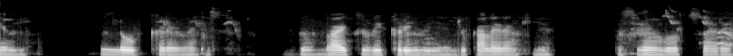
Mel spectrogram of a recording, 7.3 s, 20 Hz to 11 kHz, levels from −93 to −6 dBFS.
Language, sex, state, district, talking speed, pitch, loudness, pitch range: Hindi, male, Chhattisgarh, Korba, 145 wpm, 130 Hz, -22 LUFS, 125-130 Hz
